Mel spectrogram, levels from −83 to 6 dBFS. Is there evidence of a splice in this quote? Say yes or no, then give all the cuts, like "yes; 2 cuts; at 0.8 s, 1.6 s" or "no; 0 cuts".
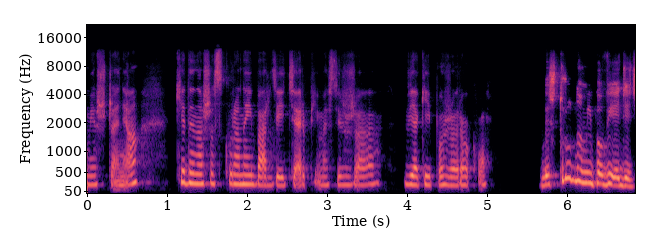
no; 0 cuts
